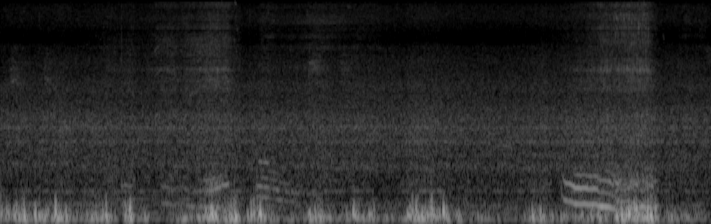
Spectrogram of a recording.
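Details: Loud French Bulldog snoring, compared to a person's: repeated low, rattling snore pulses in irregular groups, with a brief higher voiced sound near the end.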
